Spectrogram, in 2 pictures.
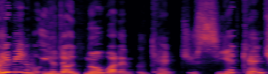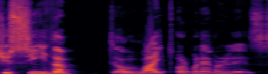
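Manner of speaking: exasperated, fed-up outburst, very high-pitched. Voicing a frustrated man arguing with another man outside: frustrated. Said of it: "getting frustrated at this point".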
